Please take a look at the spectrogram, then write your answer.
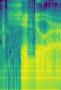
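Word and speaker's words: Shedeur: Is that how we're pronouncing his name? Shador.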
